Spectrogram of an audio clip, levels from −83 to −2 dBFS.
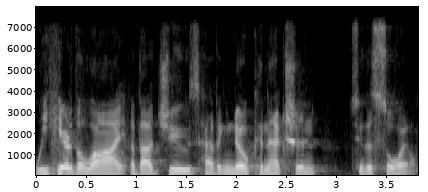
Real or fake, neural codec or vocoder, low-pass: real; none; 7.2 kHz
